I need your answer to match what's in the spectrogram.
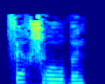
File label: "verschroben", German; adjectives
